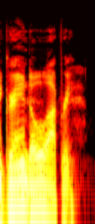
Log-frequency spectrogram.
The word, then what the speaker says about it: Grand Ole Opry: Okay, I'll give you a hint. It's not Ole. ole. – the Grand Ole Opry.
